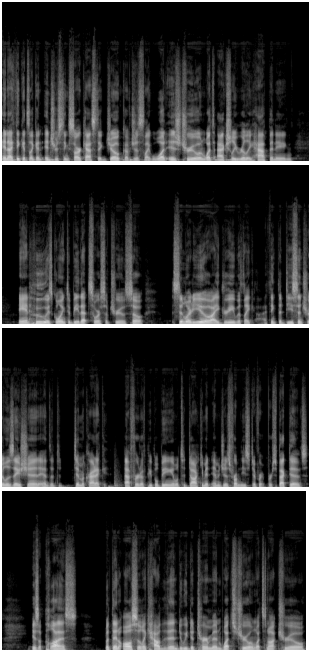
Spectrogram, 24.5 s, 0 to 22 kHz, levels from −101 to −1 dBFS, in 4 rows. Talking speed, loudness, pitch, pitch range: 185 wpm, -29 LUFS, 125 Hz, 115-135 Hz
